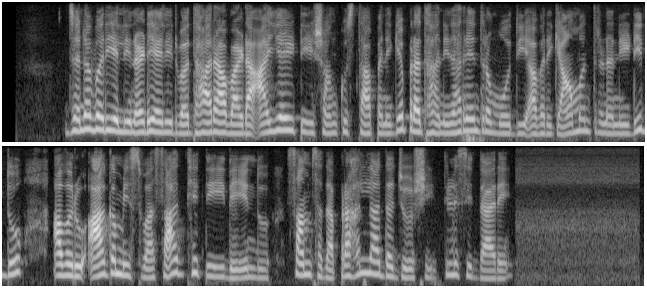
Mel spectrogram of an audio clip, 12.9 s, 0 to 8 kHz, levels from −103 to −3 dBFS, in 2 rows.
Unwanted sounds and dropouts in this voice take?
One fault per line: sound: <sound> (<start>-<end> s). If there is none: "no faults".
no faults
